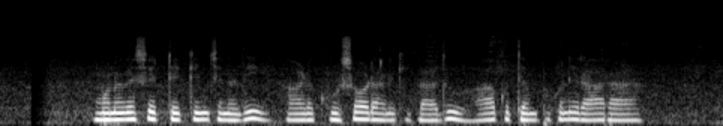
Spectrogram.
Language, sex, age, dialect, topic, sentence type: Telugu, male, 25-30, Southern, agriculture, statement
